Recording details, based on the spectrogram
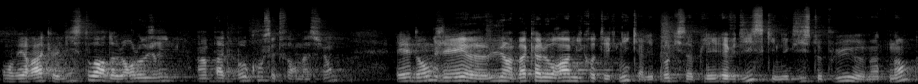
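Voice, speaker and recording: In a reverberant hall, a man in his forties with a metropolitan French accent delivers a public lecture. His voice sits a little high for a man. He explains like a professor, hesitantly rewording as he goes. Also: fairly quick, a bit bright, slight background noise. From Paris region, France. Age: 40s. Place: large reverberant lecture venue. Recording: echoey hall with long reverb.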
